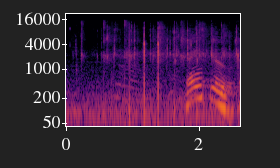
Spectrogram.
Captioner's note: applause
